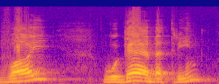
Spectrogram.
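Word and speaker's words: Vigabatrin: السكند جينيريشن الاولاني خالص طلع سنه 1989 اسمه الفاي جاباترين. فاي انطقها على مرتين، فاي وجاباترين.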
